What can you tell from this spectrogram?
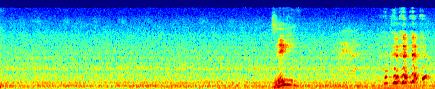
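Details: Defiant house cat Ziggy resists being told to go to his room, giving one sharp meow followed later by a quick stuttering run of short chirpy meows, after his owner tells him not to just sit there.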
